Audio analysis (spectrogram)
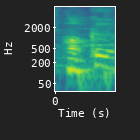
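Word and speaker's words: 北: about this one but it also have another pronunciation that is HOKU right yeah so if you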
